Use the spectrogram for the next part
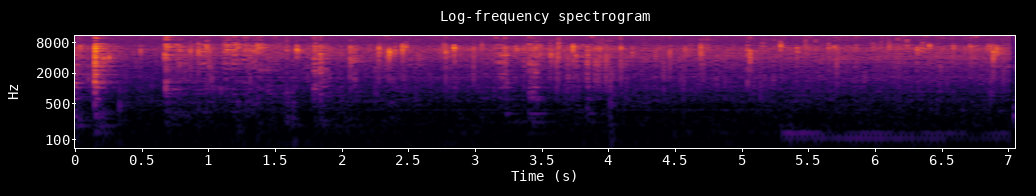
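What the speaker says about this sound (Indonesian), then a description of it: "Ini pisang goreng itu yang tinggal dipanasi." Fried bananas reheat in a pan with a steady, close crackling sizzle, punctuated by scraping stirs and clinks, while a low hum joins near the end.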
